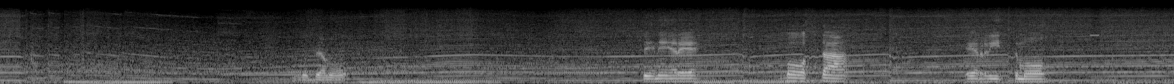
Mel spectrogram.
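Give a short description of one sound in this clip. A racing car engine screams at high revs, its pitch sliding up and down with the gear changes.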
